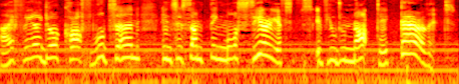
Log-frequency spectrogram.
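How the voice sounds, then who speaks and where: Woman as an earnest, forceful colonial apothecary man. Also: sits high, takes it slowly, a little hiss or hum, pitched above the performer's own voice, heavily acted, low-quality recording. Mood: concerned, stern. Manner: formal, admonishing. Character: concerned male colonial apothecary, earnest and formal.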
